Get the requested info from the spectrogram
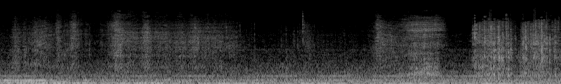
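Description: Close-miked mouth noises of someone chewing a lettuce-filled sub sandwich, with a few louder crackly bursts about four and five seconds in, over a steady low hum.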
